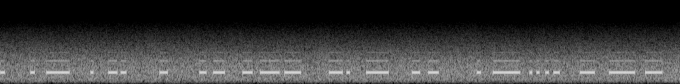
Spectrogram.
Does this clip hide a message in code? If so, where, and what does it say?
No, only beeps of irregular length, with radio static and a narrow filter.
